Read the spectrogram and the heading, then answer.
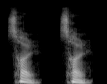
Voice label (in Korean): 설설 낱소리 남자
